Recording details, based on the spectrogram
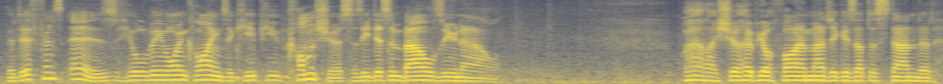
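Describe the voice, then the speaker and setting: A man's voice: fairly high pitch, fairly even intonation, normal speed, slight background noise, close to an everyday voice. A man with a British accent playing a stern, sardonic demon hunter who mentors his apprentice in a fantasy audio roleplay, dry and commanding. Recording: music behind the voice. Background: music.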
